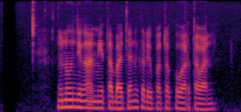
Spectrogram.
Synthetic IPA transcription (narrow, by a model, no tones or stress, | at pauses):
nunʊŋd͡ʒɨŋa̰mit̪abat͡ʃankɨrdipɔt̪ɔkəwart̪awan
